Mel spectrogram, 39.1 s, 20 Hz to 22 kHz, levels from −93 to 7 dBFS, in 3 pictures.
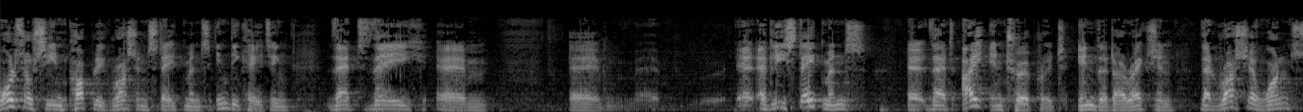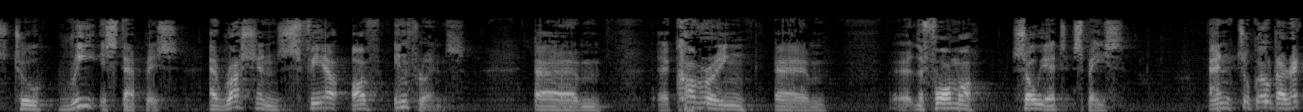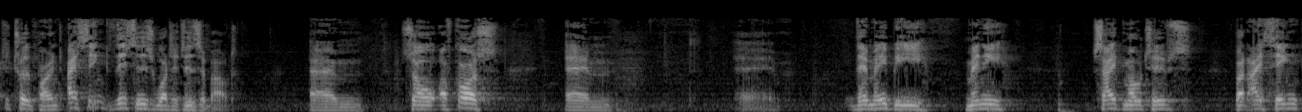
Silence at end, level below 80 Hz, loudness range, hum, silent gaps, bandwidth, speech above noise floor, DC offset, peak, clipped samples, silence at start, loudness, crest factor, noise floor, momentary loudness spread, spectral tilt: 0 s; -68 dBFS; 4 LU; none; none; 11.5 kHz; 35 dB; under 0.1%; -14 dBFS; under 0.1%; 0 s; -34 LUFS; 22 dB; -70 dBFS; 14 LU; -2.5 dB/octave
